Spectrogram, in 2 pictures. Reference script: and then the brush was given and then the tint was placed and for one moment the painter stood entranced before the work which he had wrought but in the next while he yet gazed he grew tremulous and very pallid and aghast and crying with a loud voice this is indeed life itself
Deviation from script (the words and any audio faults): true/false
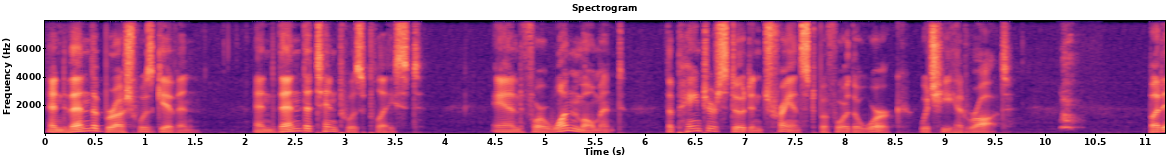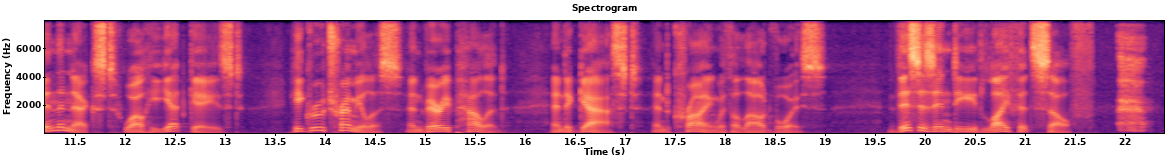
true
